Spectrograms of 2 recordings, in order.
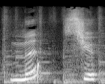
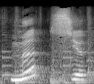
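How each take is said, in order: Both takes have the same delivery.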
